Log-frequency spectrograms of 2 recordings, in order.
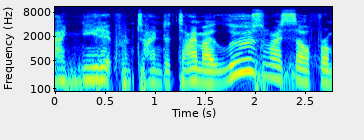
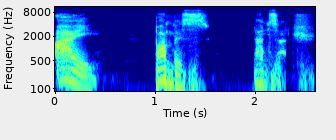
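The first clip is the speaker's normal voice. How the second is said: low hushed whisper, much quieter and slower; 4 dB quieter than usual. After hearing a disturbance, a player's character calls to a companion in a low whisper. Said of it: "in a h- low whisper".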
